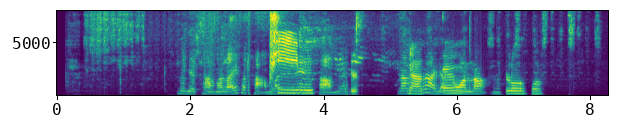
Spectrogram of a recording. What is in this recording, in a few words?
voice message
